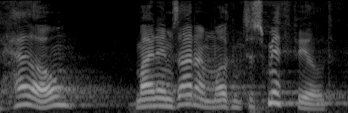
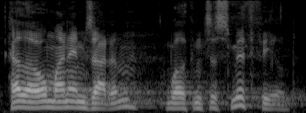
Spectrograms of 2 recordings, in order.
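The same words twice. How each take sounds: First: It is said in a noticeably higher pitch. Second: It is said in a theatrical voice, lower pitch. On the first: "only higher" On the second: "in my most actory voice"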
